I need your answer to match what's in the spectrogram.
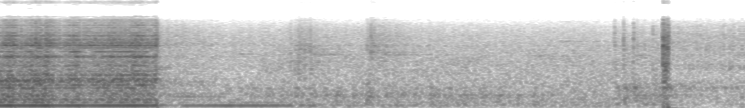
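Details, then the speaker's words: Two-speed single-phase motor, start windings paralleled with the slow-speed windings, first test run turning anticlockwise: a steady low electrical hum for under a second, then it cuts and fades, running smoothly at low speed. "and we'll give it a test run and see what happens oh look at that now it's running"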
